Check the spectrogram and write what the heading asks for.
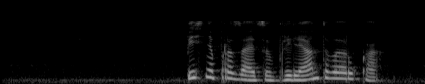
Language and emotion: Russian, positive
